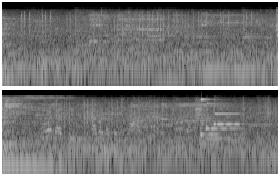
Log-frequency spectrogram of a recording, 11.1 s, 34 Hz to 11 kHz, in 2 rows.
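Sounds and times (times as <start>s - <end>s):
slot machine music: 9.4s - 11.0s
slot machine electronic tones: 9.5s - 10.6s.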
